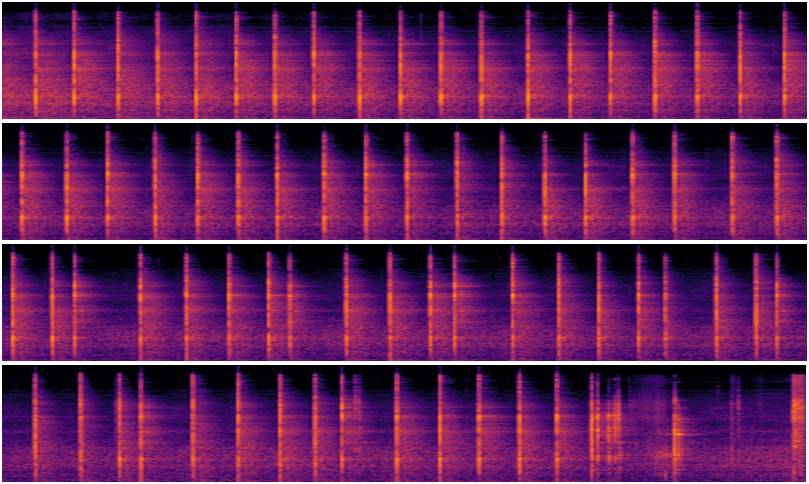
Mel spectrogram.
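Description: Hand hammer striking a red-hot iron bar on a steel anvil in a steady rhythm of about two and a half blows a second. Each blow rings briefly, and there are a couple of short breaks near the middle.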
